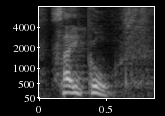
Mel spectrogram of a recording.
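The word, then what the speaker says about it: psycho: साइको साइको होता है बेटा, पी साइलेंट रहता है इस पे।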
